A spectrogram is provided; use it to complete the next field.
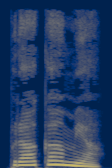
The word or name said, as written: ಪ್ರಾಕಾಮ್ಯ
